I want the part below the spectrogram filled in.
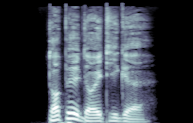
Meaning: inflection of doppeldeutig: 1. strong/mixed nominative/accusative feminine singular 2. strong nominative/accusative plural 3. weak nominative all-gender singular
- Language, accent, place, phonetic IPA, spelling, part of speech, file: German, Germany, Berlin, [ˈdɔpl̩ˌdɔɪ̯tɪɡə], doppeldeutige, adjective, De-doppeldeutige.ogg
